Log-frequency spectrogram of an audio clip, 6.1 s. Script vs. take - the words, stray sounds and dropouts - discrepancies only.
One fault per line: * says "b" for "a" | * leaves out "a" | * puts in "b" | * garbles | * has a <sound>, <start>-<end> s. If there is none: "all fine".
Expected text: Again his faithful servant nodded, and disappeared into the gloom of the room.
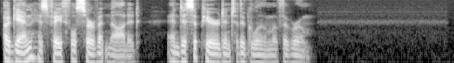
all fine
